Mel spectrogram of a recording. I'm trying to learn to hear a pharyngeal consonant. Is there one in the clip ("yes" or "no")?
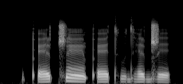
no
